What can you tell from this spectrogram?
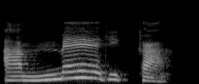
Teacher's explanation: A sílaba tônica está aqui em me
